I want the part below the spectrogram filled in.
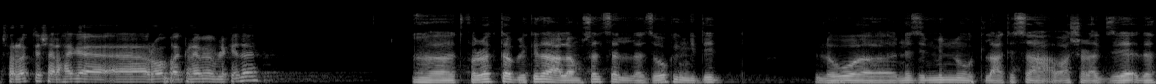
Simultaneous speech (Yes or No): No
